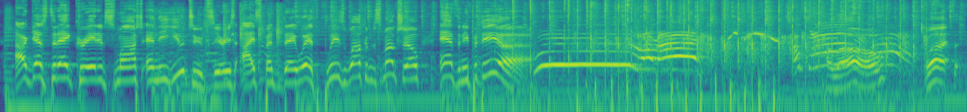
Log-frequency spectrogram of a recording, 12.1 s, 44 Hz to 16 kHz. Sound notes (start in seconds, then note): 5.6 cheering; 5.8 people applauding; 8.9 whistling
